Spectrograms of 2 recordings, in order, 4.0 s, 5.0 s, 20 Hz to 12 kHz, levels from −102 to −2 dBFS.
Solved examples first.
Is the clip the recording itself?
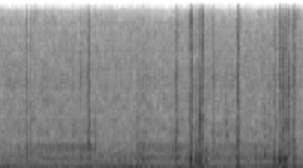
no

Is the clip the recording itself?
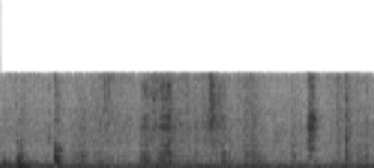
no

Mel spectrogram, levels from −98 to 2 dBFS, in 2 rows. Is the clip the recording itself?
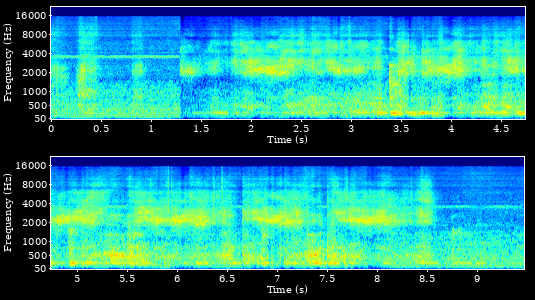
no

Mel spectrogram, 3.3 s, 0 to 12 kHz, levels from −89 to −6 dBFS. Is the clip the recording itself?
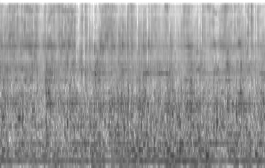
no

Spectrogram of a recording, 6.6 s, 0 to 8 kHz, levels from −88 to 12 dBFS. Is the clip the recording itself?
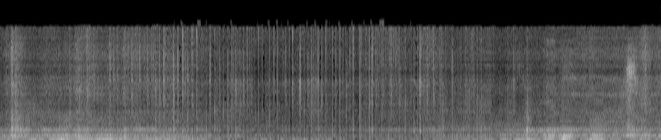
no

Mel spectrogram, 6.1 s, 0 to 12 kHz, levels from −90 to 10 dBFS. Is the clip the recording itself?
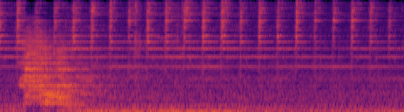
no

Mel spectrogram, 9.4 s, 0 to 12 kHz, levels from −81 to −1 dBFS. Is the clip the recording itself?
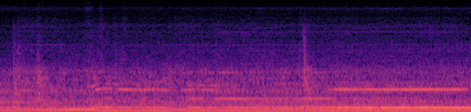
yes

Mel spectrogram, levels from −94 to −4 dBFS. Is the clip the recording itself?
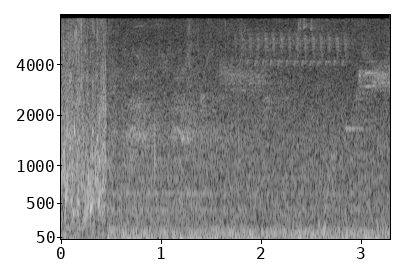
yes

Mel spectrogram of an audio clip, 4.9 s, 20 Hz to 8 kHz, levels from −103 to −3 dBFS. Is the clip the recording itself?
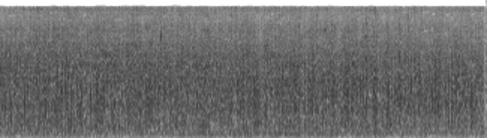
yes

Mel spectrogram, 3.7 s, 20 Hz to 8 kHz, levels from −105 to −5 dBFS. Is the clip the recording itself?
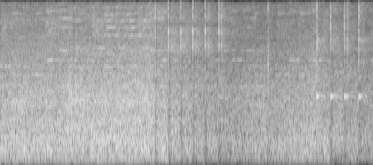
yes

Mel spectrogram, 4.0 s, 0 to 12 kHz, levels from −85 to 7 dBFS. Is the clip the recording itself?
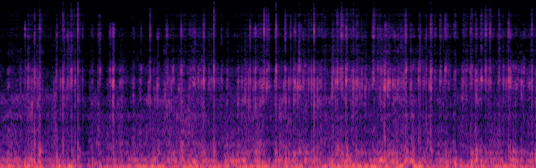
no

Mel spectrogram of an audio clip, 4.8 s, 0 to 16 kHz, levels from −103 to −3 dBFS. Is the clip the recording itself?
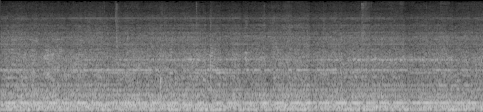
yes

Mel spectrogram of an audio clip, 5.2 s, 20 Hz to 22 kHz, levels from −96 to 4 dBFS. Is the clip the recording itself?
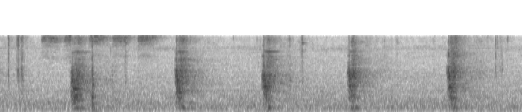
yes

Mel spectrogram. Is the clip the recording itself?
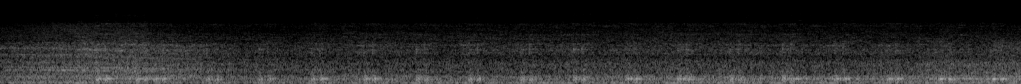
yes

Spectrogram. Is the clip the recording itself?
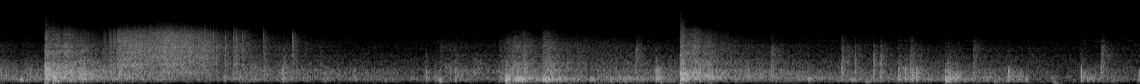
yes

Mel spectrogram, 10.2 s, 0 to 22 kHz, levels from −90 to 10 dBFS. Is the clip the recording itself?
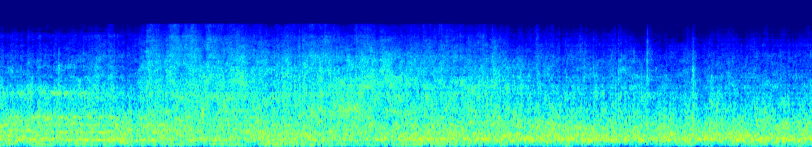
no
